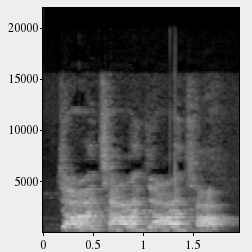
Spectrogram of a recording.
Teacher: जब ये आप वर्ड बोलेंगे तो जो आपकी जीभ है कहाँ टच होगी, तालु से। कहाँ, तालु से, ठीक।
